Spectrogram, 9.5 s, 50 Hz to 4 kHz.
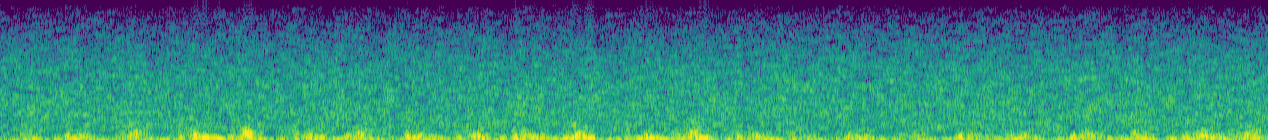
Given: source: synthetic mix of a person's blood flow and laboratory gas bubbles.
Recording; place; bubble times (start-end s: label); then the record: Doppler ultrasound of blood flow; precordium
no bubbles
From the record:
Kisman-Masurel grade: 000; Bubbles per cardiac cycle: 0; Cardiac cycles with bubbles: 0%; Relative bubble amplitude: no bubbles discernible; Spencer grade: 0 (complete lack of bubble signals)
